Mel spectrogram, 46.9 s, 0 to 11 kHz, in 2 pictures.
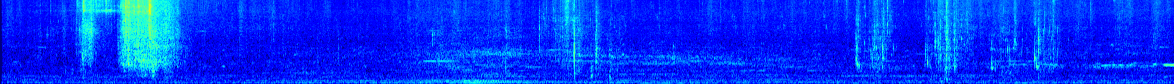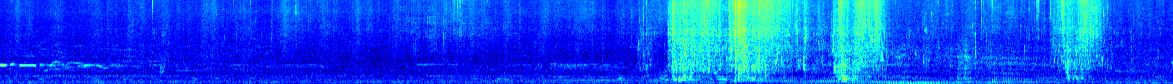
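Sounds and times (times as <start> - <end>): water splashing and dripping: 0.9 - 3.9, 16.9 - 21.5, 36.1 - 46.9.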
